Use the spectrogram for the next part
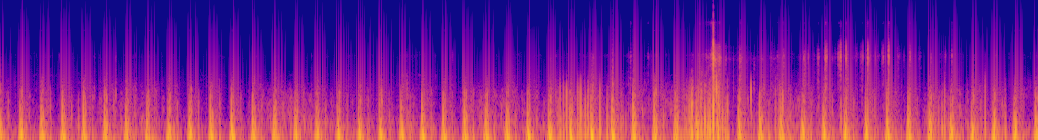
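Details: Adult self-auscultating with two stethoscopes on the chest after inhaling poppers: fast, regular, racing heart thumps, tachycardia.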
